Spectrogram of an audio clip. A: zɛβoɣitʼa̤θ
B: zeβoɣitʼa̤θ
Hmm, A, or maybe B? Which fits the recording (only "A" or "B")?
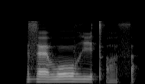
A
